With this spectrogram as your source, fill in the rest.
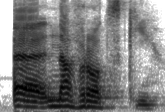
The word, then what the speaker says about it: Nawrocki: What's the correct pronunciation? Nawrocki. Nawrocki.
